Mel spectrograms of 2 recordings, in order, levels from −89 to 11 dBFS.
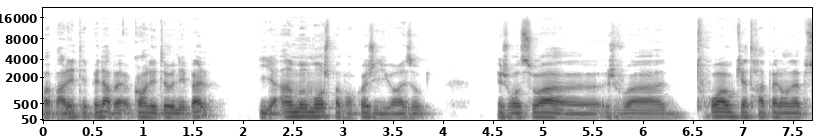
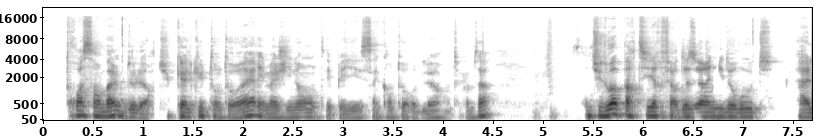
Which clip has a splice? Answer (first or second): second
